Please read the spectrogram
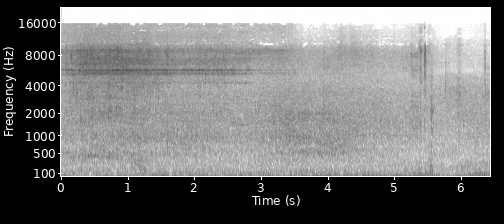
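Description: Water running from an outdoor tap into a plastic bike bottle, over steady road traffic noise.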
